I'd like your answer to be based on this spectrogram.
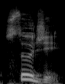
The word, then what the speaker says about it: suji: Today's Lessons is going to be the Japanese word for muscle, and that is suji. Suji is spelled S-U-J-I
